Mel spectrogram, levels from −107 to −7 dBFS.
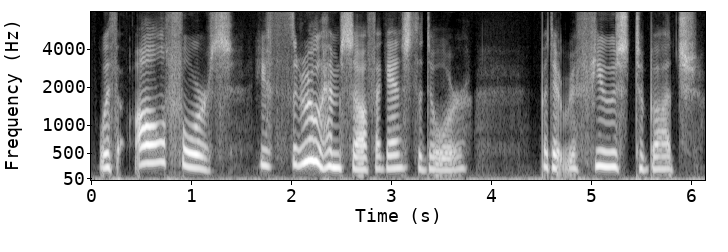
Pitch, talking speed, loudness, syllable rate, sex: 250 Hz, 135 wpm, -17 LUFS, 4.0 syllables/s, female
